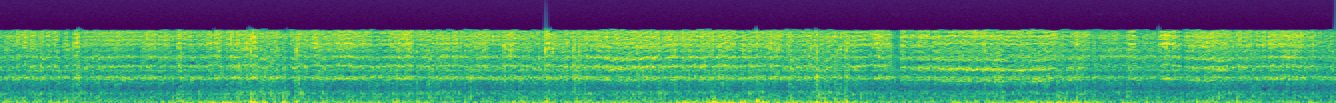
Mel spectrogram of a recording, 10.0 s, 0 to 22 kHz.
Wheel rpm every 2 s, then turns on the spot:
230, 240, 230, 220, 220.
none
